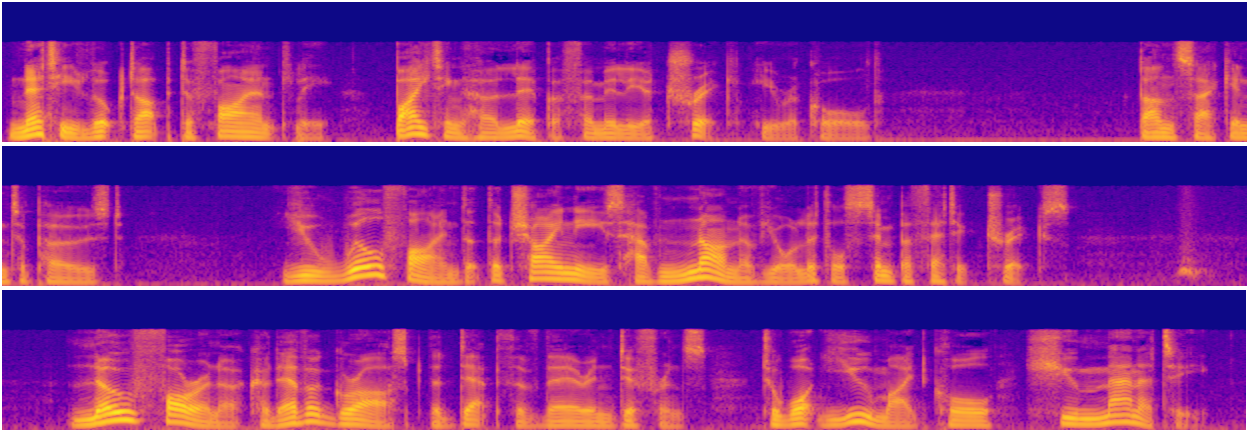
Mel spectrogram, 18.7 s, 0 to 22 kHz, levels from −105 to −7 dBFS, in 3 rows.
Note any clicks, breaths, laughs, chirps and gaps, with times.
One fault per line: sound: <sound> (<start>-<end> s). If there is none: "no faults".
sound: whoosh (12.1-12.3 s)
